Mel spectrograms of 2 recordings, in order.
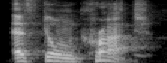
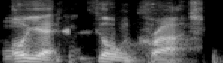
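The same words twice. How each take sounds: First: "Esco and Crotch" repeated higher; emphatic repeat. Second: Said in the usual way. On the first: Retold or imitated. Trainee repeats "Esco and Crotch" to someone who said "What?", emphatically.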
